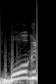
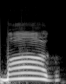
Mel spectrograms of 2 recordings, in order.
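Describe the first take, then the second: First: The vowel sounds like 'oh'. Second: The vowel sounds like 'ah'. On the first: The speaker calls it wrong. "बोग नहीं पढ़ेंगे" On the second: The speaker calls it right. "बाग पढ़ेंगे"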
